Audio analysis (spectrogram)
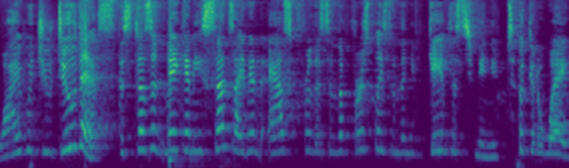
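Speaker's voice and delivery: acted-out high, screaming, demanding yelling. Retelling yelling at god while sitting in a car: imitating own past yelling. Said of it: "I remember just yelling at him".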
